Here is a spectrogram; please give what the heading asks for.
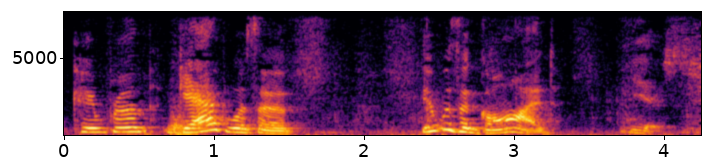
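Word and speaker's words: גד: Hebrew, you don't say Gad. You pronounce it God. God. Like you do in Spanish.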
